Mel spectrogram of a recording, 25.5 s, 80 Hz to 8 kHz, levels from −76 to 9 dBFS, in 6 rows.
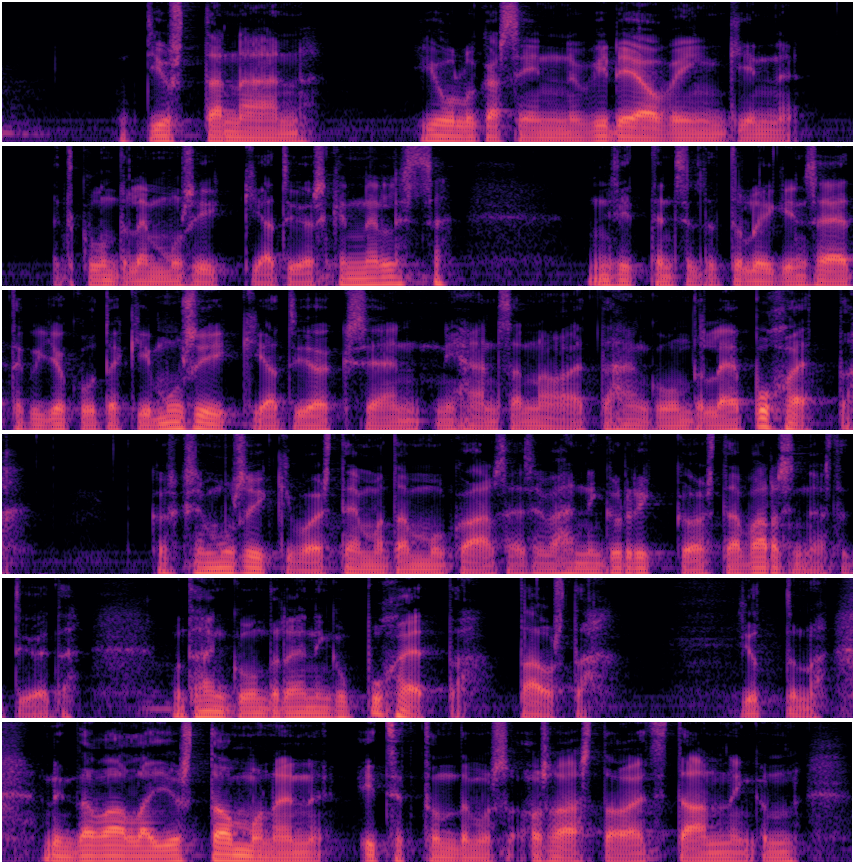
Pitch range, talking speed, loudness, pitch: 75-85 Hz, 135 wpm, -23 LUFS, 75 Hz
